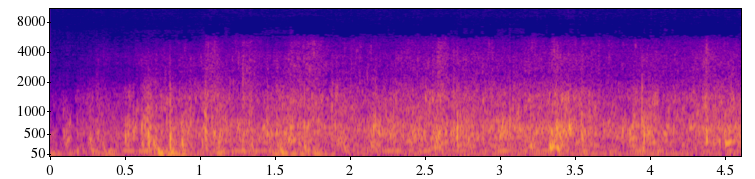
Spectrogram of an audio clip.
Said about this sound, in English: Careful, Tonto. The water's mighty fast. Plenty deep, too. Yes, up to my hips.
